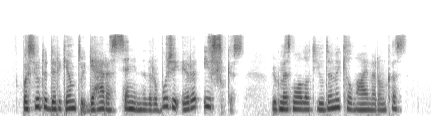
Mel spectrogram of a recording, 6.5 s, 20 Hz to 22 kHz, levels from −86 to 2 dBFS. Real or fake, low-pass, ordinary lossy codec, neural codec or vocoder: fake; 7.2 kHz; AAC, 32 kbps; codec, 16 kHz, 0.5 kbps, X-Codec, HuBERT features, trained on LibriSpeech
